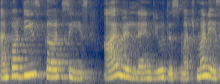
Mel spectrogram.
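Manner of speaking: plain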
